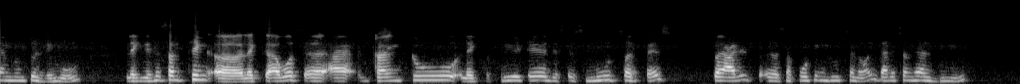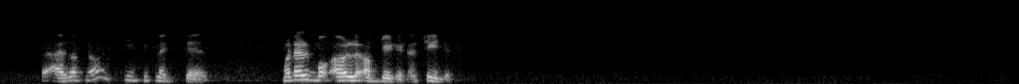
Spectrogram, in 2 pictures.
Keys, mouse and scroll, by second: 0.7 middle click, 12.1 click, 12.7 middle click, 13.1 middle click, 14.6 alt+middle click, 14.7 alt+middle click, 14.8 middle click, 16.8 click, 17.7 alt+middle click, 17.9 middle click, 18.1 alt+middle click, 18.8 alt+middle click, 19.3 alt+click, 19.9 alt+middle click.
